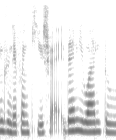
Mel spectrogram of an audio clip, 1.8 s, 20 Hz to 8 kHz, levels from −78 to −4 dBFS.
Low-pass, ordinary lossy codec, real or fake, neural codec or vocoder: 7.2 kHz; Opus, 64 kbps; fake; codec, 16 kHz, 4.8 kbps, FACodec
